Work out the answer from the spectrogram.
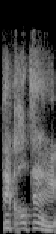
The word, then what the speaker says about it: Decollette: We pronounce it this way in French, like décolleté."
